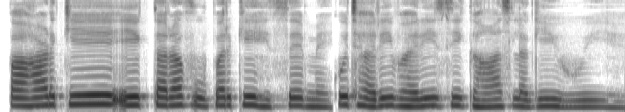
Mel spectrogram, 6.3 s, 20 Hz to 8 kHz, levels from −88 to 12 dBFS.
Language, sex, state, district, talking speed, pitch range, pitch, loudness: Hindi, female, Maharashtra, Sindhudurg, 155 wpm, 185-220 Hz, 205 Hz, -14 LUFS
